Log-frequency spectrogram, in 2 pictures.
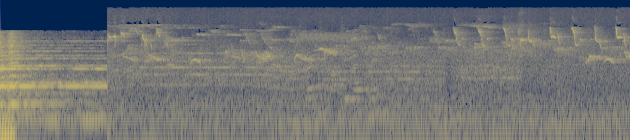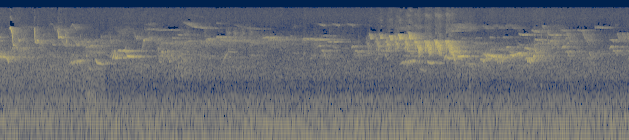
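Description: Small birds chirping and twittering over a steady low hum, after music cuts off about a second and a half in; the chirping grows busier near the end.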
